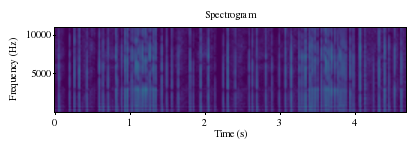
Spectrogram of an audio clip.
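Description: Fingertips and nails tap fast on the white and blue cover of a solid "Getting Things Done" paperback book held in both hands. The result is a rapid, continuous stream of dry, papery clicks and soft thuds with almost no ring.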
